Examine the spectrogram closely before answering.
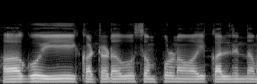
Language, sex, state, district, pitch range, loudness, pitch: Kannada, male, Karnataka, Bangalore, 125-130 Hz, -17 LUFS, 130 Hz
